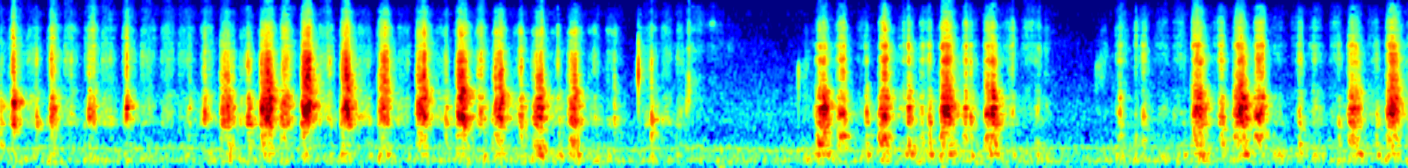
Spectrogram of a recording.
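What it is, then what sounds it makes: Scratch-art paper being scratched. A wooden stylus scratches a flat, black-coated scratch-art paper page near its bottom edge. It makes quick, uneven strokes of dry, bright rasping with a short pause just before the middle and another near the end.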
